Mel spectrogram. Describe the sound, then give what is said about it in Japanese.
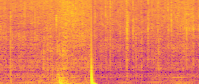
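Onions and green peppers from Miyazaki, Japan sizzle steadily in a hot frying pan as the onions are added, a dense crackling hiss with a brief louder clatter and pop partway through, with no one speaking. “聞こえてますかねじゃあまずピーマンちょっとまだ途中ですけど玉ねぎを入れていきます”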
